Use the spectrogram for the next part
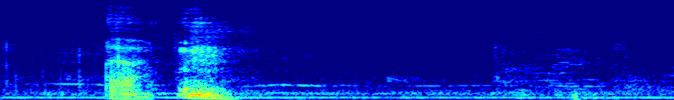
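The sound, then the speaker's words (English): Two quick throat-clearing coughs, one right after the other, followed by quiet with a low steady hum in the background. “You're going to have to excuse my cough a little bit.”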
